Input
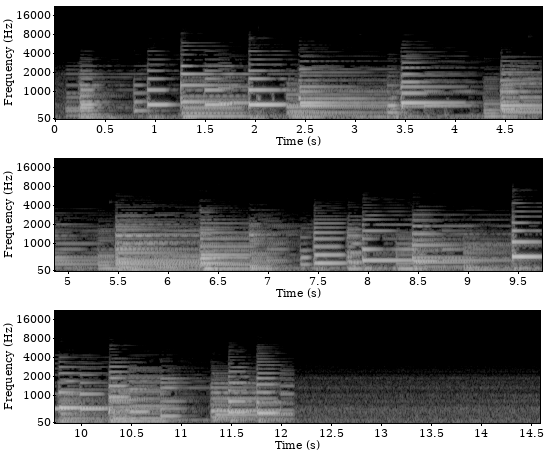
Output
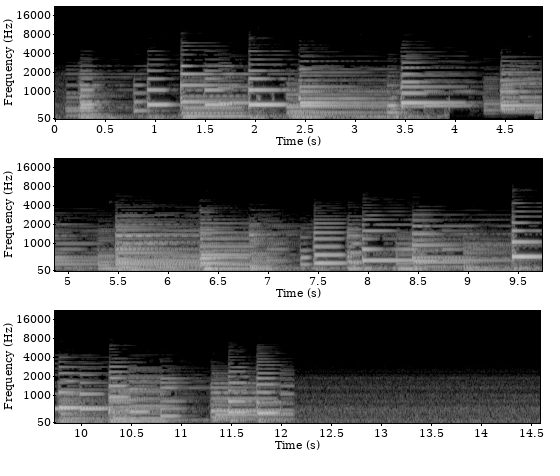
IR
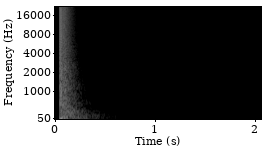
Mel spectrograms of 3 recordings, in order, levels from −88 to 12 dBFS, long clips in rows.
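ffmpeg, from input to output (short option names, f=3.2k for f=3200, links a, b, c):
-filter_complex "[0:a]asettb=1/sr,asplit=3[a][b][c];[a]atrim=end=3.944[d];[b]atrim=start=3.94:end=4.8,asetpts=PTS-STARTPTS,afade=t=in:d=0.004:c=qsin,afade=t=out:st=0.856:d=0.004:c=qsin,highpass=f=370:w=0.5412,highpass=f=370:w=1.3066[e];[c]atrim=start=4.796[f];[d][e]acrossfade=d=0.004:c1=hsin:c2=qsin[g];[g][f]acrossfade=d=0.004:c1=qsin:c2=hsin"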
